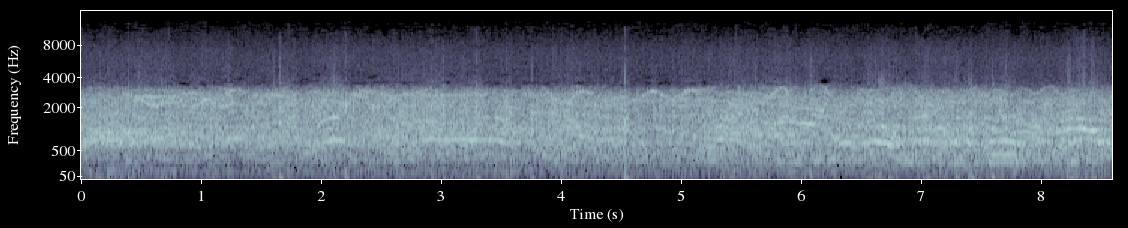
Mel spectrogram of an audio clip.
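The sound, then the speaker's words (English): A ballpark crowd applauds and cheers steadily for batter Mac Jones in the rain, a dense, continuous wash of clapping with scattered whistles and voices, loud and sustained throughout without a break. “Mac Jones will be the batter and listen to the hand he gets.”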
